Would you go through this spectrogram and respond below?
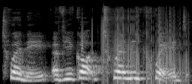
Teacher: Have you got 20 quid with like a kind of a glottal stop in the middle?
